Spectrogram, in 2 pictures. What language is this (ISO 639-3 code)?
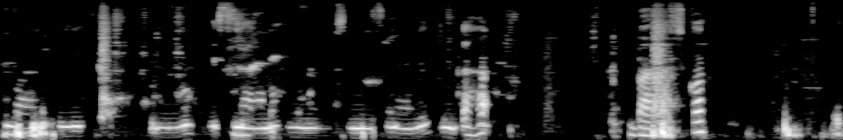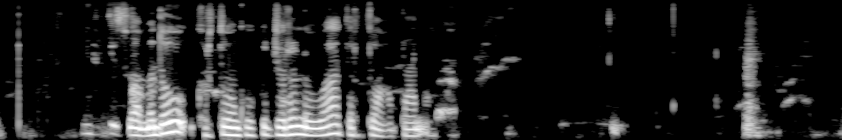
som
